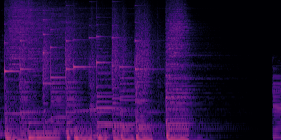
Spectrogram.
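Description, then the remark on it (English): Coffee cups clink together several times in quick succession in a kitchen, each strike leaving a bright, ringing tone that overlaps the next before fading into silence; a short knock follows at the end. “Coffee cup clink. Coffee cup clink. Coffee cup clink.”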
